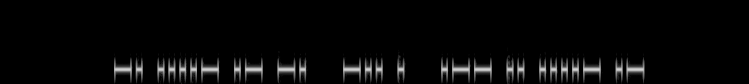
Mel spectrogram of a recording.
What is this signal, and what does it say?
Morse code, heard as a keyed tone, about 22 wpm, 700 Hz. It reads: N4AN DE WI4A
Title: USA Callsign DE Callsign - 4 Characters - 22wpm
